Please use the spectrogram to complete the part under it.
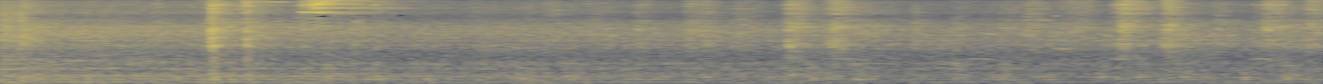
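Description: Freight wagon wheels clatter over rail joints.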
